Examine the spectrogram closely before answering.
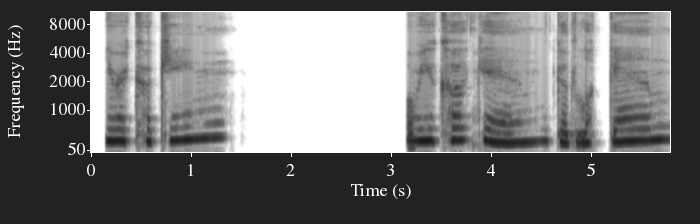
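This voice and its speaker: A woman is whispering at a very slow pace. The sound is dry and close, with no echo. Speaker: VTuber streamer. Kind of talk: casual live-stream chat. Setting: live stream. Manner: soft-spoken.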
